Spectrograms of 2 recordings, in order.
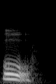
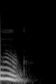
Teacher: So जब आप कहते हैं बूट ऊ, completely आपके lips जो हैं वो round हैं. जब आप कहते हैं ओ, तो आपके जो lips हैं वो round हैं, but not to the extent जिसके लिए कि आपके ऊ के लिए थे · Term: rounding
